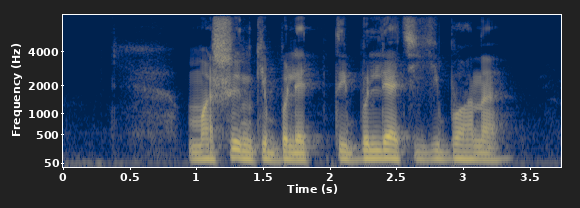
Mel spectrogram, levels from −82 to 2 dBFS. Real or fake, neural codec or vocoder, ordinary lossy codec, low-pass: real; none; none; none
